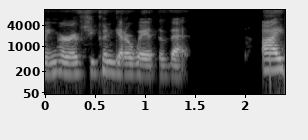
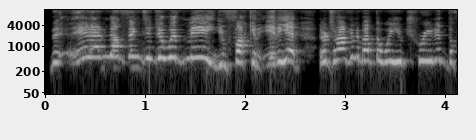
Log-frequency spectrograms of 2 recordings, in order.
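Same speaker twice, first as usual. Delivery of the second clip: much higher and louder, furious; angry rant; 9 semitones higher, 4 dB louder than usual. Real, not acted. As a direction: snap at her with real anger. Arguing angrily with absent rival.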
